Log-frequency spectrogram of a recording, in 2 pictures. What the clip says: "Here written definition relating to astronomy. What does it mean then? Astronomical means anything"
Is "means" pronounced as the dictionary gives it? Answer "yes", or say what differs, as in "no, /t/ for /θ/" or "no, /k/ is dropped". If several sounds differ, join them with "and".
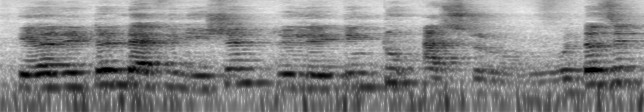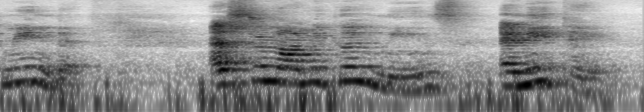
yes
